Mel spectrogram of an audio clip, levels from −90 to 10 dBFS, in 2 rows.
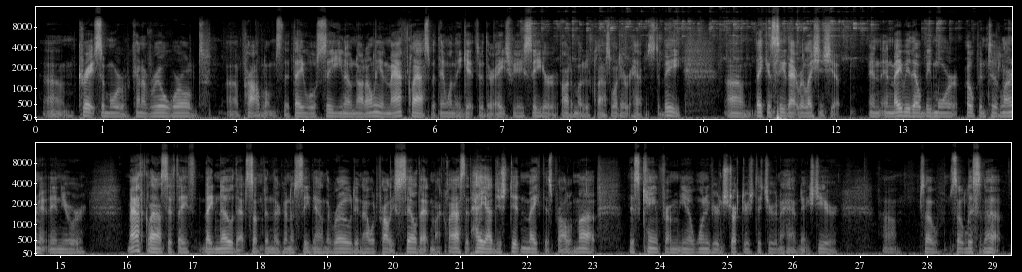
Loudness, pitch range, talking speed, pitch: -31 LUFS, 100-110 Hz, 220 wpm, 105 Hz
